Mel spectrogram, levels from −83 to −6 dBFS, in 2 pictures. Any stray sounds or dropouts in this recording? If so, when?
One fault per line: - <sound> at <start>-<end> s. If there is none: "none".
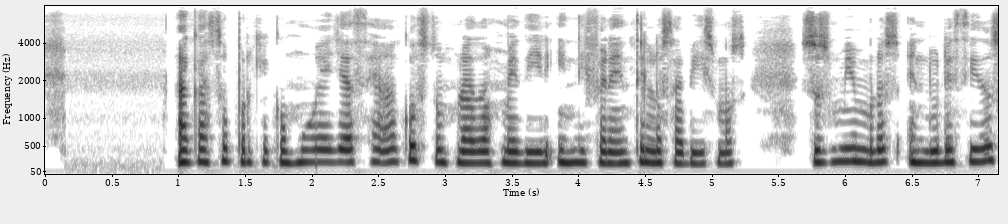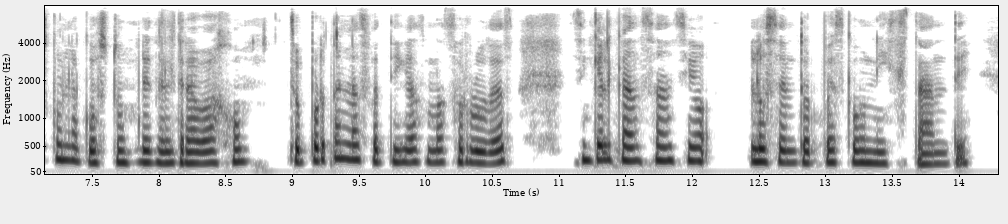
none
